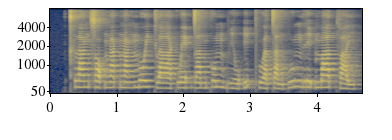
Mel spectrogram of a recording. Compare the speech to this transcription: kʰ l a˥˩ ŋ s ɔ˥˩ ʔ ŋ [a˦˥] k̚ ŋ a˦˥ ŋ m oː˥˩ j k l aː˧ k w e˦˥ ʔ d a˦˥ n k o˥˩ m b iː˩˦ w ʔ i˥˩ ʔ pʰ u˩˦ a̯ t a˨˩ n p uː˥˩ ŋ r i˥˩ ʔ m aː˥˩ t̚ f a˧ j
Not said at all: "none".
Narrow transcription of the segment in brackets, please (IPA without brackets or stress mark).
a˦˥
